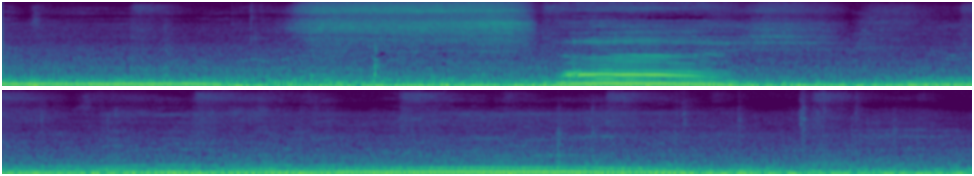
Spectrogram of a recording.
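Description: A car engine hums steadily while driving on a busy road.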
